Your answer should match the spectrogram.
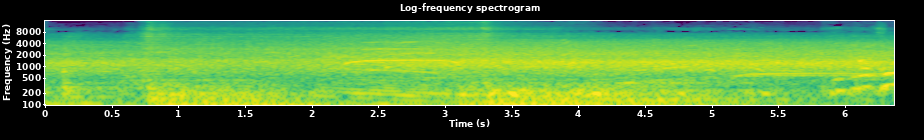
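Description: Pop music played live at a concert, with a heavy bass beat that comes in suddenly about a second in, over a steady wash of crowd noise and a few shouts.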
